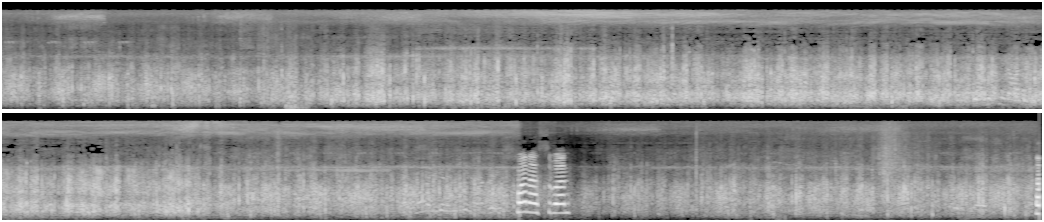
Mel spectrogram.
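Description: Horse walking on a paved road: a steady jostling clatter of hoofbeats and handling noise from a camera carried on horseback. A short wavering voice-like sound comes about twenty seconds in, after which the clatter drops to a quieter level.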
